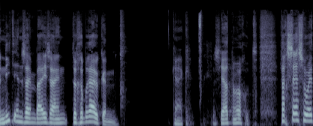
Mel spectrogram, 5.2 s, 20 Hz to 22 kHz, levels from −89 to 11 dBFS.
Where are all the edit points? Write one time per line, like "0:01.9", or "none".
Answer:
0:03.5

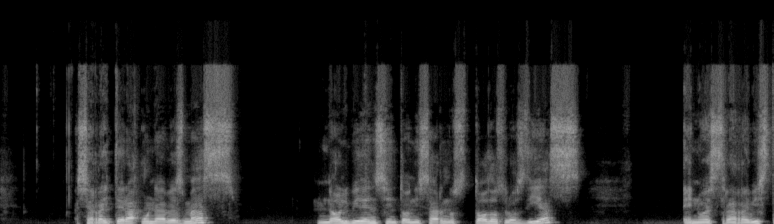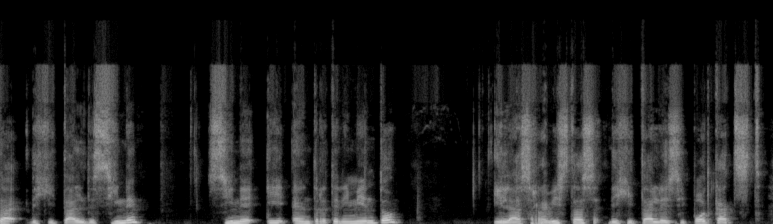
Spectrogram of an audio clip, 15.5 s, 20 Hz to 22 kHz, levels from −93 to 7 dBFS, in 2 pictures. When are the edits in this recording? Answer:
none

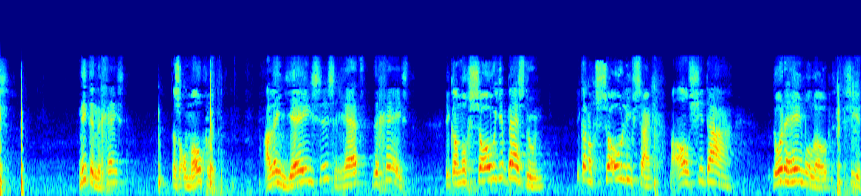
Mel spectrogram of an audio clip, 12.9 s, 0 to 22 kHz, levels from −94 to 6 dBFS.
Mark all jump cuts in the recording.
none

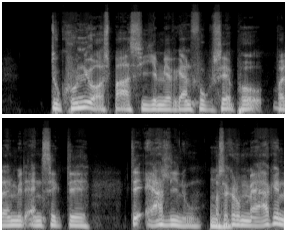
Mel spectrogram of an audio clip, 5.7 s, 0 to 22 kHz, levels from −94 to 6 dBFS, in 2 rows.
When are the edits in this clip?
none

